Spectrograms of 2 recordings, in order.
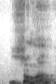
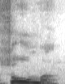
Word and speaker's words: Sommer: Whenever there's a double consonant, the vowel coming before this double consonant is pronounced short. It's Sommer and not Sommer.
